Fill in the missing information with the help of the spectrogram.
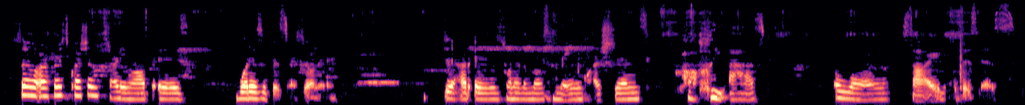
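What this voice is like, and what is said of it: Voice affected by the cold. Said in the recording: “Sorry about my voice, it's getting cold here”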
